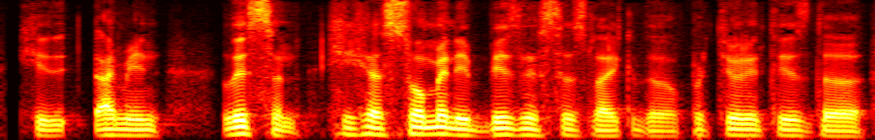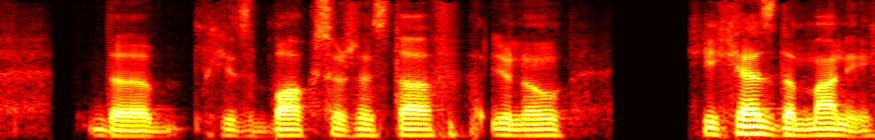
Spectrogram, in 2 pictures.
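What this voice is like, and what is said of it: Croatian-accented English. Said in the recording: “I like your accent. ... Croatia.”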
